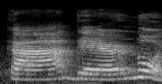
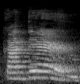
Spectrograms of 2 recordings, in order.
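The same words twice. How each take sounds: First: "caderno" drawn out very slowly, ca-der-no; syllable by syllable. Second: Said in the usual way. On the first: Shown as a demonstration. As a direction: stretch "caderno" into three clear beats. ("caderno" bem devagar, separando as sílabas) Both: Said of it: "cada uma, é, fica na sua sílaba".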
